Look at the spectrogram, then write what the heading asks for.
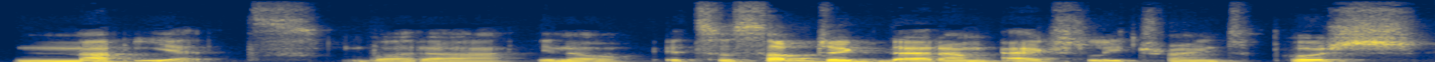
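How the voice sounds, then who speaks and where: A man's voice: on the low side, steady tone, a little slow, fairly bright tone. A man from Honduras, a native Spanish speaker, answering conversationally as an interview guest. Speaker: podcast guest, nuclear trainer.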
